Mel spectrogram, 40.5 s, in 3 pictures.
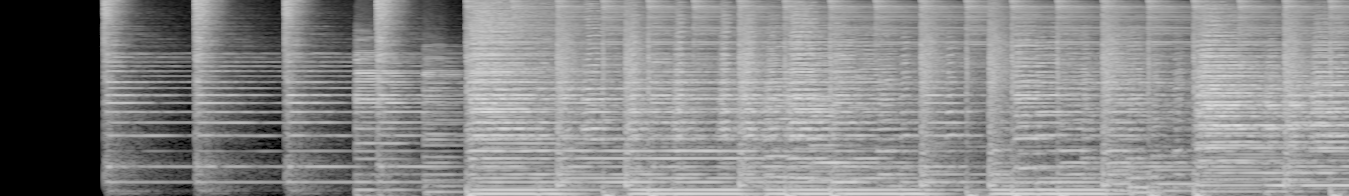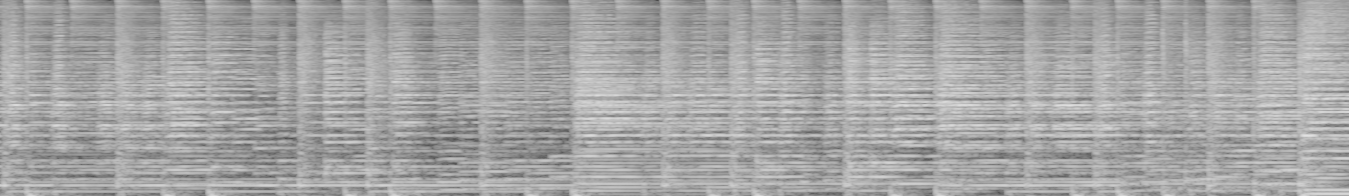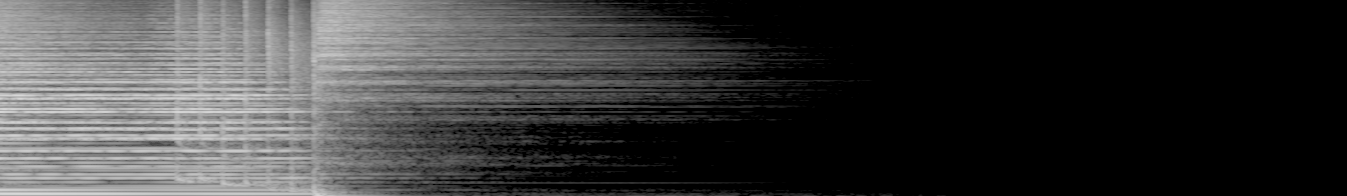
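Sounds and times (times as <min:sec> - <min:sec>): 
horns in fifths: 0:03.8 - 0:30.7.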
